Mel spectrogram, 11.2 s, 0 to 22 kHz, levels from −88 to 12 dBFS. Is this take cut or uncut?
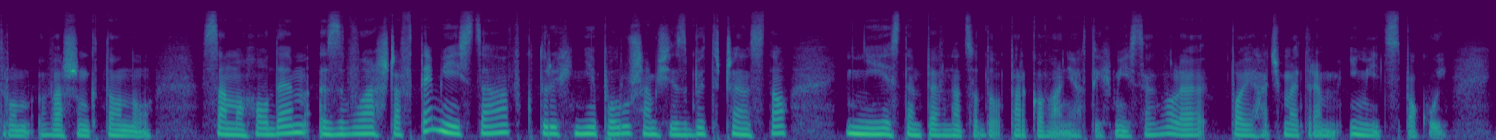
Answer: cut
